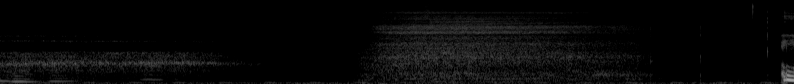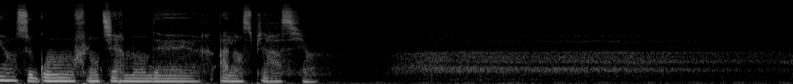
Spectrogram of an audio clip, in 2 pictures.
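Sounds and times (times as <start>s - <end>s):
slow deep exhale in a long breathy rush: 0.0s - 2.6s, 3.6s - 6.9s, 11.8s - 15.8s
speech: 7.8s - 11.2s.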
